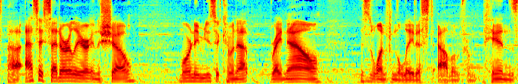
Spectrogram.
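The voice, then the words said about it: Congested, extra-deep voice. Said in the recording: “It has wreaked a little bit of havoc on my sinuses, as you can probably hear, but that probably just makes my DJ voice even deeper”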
